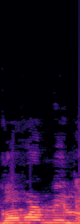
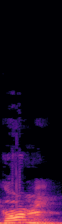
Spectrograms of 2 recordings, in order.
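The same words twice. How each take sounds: First: গভর্নমেন্ট in three syllables, "go-bar-men"; local pronunciation. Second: গভর্নমেন্ট squeezed to "gor-men"; British-style pronunciation. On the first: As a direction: keep the middle "bar" in গভর্নমেন্ট. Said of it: "আমরা বলি না গভর্নমেন্ট". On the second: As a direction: drop the middle syllable and final t of গভর্নমেন্ট. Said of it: "ওরা বলে কি". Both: Shown as a demonstration.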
